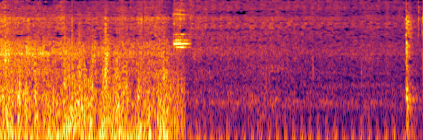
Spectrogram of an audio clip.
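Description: Honda PGM-FI scooter's single-cylinder engine running while riding, with loud road and wind noise, then, after an abrupt change a little under two seconds in, idling at a standstill with an even, rapid firing pulse.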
